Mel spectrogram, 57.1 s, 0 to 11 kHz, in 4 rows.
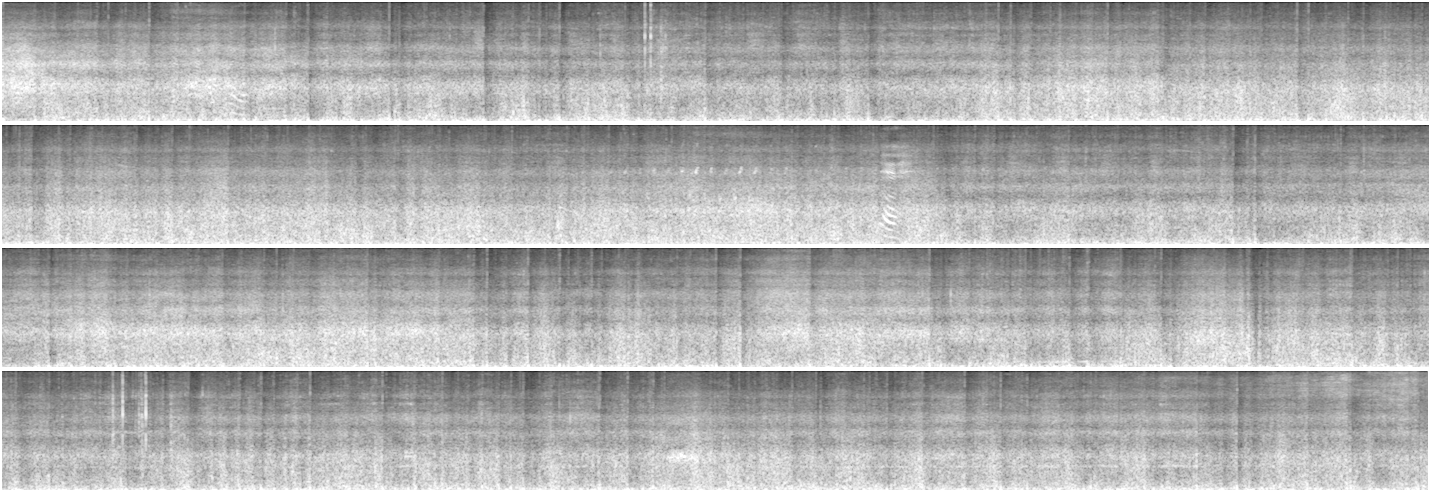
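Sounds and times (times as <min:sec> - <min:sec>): wind buffeting microphone: 0:00.0 - 0:57.0.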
